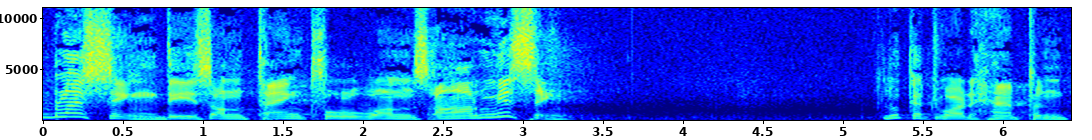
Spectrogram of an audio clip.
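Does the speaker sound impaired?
No.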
